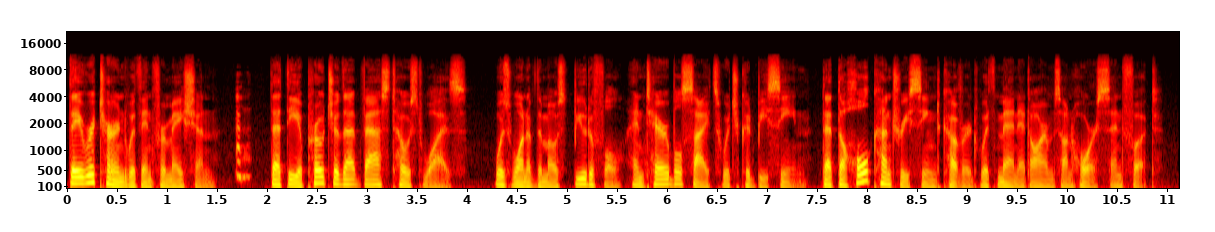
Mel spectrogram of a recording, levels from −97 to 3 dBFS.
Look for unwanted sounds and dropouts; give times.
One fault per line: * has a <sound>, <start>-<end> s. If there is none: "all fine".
* has a laugh, 1.7-1.9 s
